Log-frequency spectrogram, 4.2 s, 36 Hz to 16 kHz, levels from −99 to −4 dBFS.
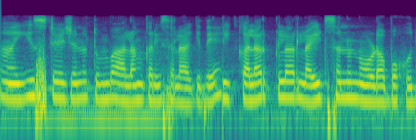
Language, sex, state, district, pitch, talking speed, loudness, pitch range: Kannada, female, Karnataka, Koppal, 210 Hz, 145 wpm, -16 LUFS, 195-225 Hz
